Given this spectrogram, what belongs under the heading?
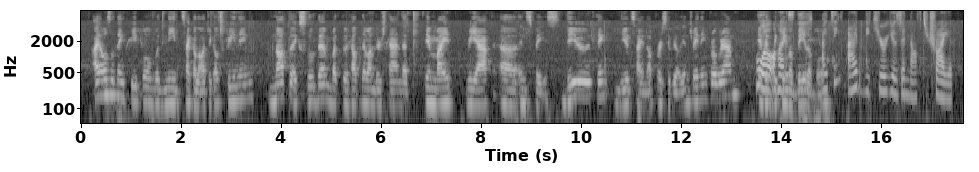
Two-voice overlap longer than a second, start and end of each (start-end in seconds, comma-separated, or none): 13.5-14.9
